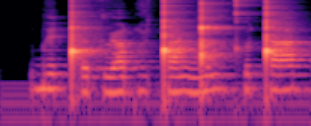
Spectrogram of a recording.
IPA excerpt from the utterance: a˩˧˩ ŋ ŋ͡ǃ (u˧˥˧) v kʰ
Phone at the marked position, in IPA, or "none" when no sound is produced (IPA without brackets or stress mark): u˧˥˧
